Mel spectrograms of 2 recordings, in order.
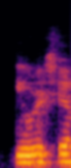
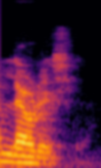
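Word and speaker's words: Laurasia: উপরে হলো ইউরেশিয়া আর নিচে হলো ইউরেশিয়া না ল্যাওরেশিয়া কাজে উচ্চারণ করবেন না আর আরেকটা হলো গন্ডোয়ানা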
